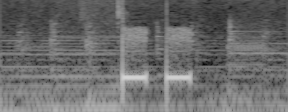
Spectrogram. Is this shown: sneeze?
no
